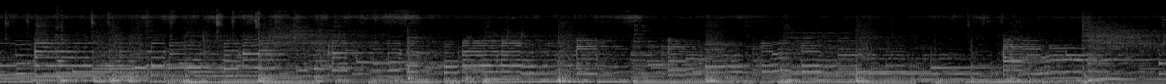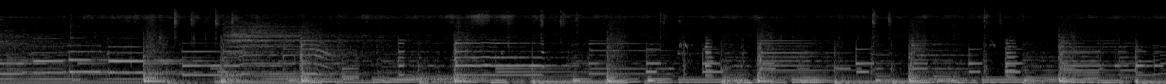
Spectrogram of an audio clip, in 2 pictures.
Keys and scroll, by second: 0.0-6.6 typing, 6.9 Return, 7.2 Return, 8.5-9.9 typing, 12.4-21.5 typing.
